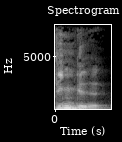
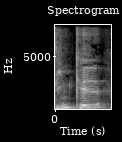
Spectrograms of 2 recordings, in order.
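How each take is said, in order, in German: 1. Der mittlere Konsonant ist ein weicher g-Laut. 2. Der mittlere Konsonant ist ein harter k-Laut. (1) "sondern Dingel" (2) "Er sagt nicht Dinkel"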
